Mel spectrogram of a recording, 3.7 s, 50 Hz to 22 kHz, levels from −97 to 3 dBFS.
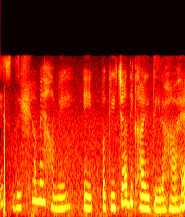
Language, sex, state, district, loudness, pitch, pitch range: Hindi, female, Bihar, Gaya, -17 LUFS, 225 Hz, 205-250 Hz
